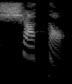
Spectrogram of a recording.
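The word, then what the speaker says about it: château: 21st CH is sh it is shata. Now as I said earlier ch sounds like sh and remember one thing in the previous slide I've told you that e a u e sounds like o or like water e a u sounds like water. So here we have shata 22nd g before e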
